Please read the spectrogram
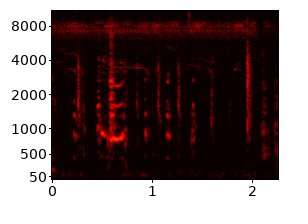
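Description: A flock of hens clucking softly as they feed at a trough, with a few short clucks about half a second in.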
